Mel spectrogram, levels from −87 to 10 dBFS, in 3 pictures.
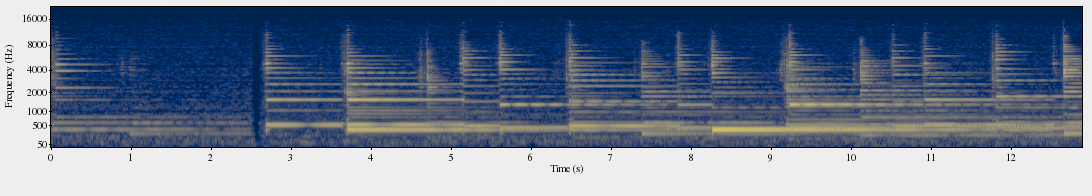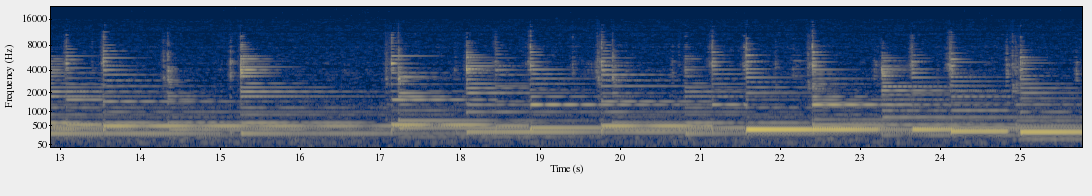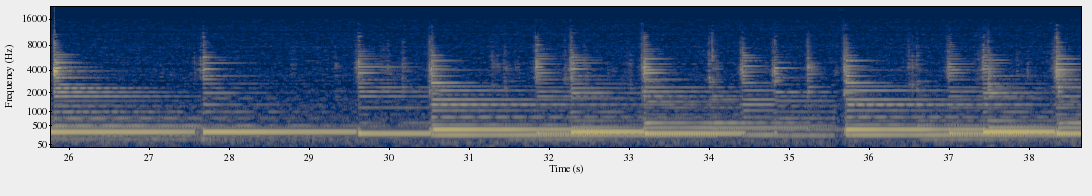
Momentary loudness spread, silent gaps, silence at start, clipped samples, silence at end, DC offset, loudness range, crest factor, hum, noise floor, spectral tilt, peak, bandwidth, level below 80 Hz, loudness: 14 LU; none; 0 s; under 0.1%; 0 s; under 0.1%; 9 LU; 20 dB; none; -47 dBFS; -2 dB/octave; 0 dBFS; 11.5 kHz; -68 dBFS; -20 LUFS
